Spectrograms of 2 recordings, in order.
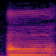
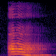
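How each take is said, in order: First: The pitch stays high and level. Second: The pitch drops sharply from high to low. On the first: "오에서 오 평평하게" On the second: "위에서 내리 꽂듯이"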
